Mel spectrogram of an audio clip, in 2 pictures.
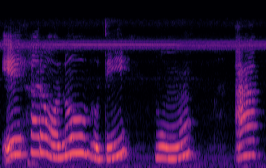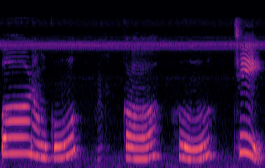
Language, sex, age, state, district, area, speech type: Odia, female, 30-45, Odisha, Bhadrak, rural, spontaneous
